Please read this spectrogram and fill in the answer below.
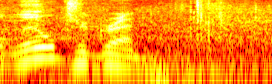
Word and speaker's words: Liljegren: Traded back at the end of October and asked when he got to San Jose if they would correct the pronunciation of his name after, 5 years in Toronto? So it is now Liljegren.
